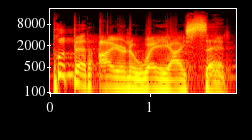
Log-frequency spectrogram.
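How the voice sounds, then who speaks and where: A man's voice: medium pitch, very animated, moderate pace, a bit bright, soft background music. A man voicing a huge, bear-headed male monster who roars threats and grumbles indignantly. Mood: blustering grumble. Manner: roaring, bluster turning to grumbling.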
